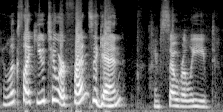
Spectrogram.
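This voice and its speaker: A chirpy, managing wife in a radio play, acted by a woman. Her voice is very high and highly animated, and she bosses people about breezily. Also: moderate pace. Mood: breezy, teasing. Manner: animated, directing. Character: bossy, chirpy wife who likes to orchestrate everyone. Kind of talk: radio theatre acting.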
